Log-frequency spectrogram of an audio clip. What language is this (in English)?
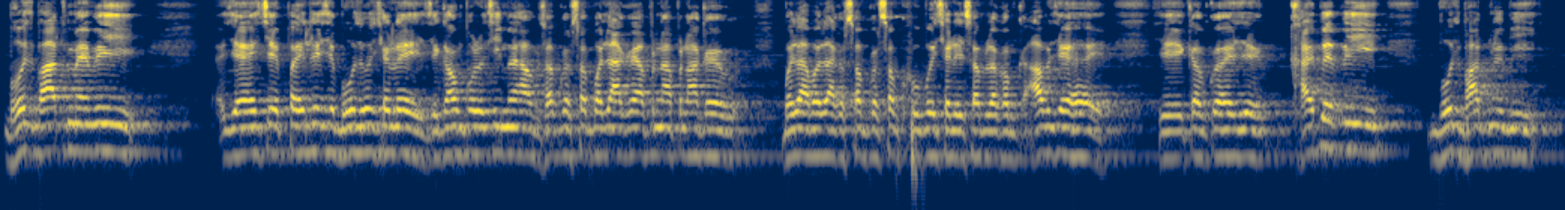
Maithili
